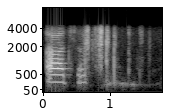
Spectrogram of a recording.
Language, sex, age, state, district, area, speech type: Kashmiri, female, 30-45, Jammu and Kashmir, Budgam, rural, conversation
